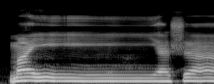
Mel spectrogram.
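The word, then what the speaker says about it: يشاء: তো এটাকে আমরা কিভাবে উচ্চারণ করব, মাইয়াশাউ। এখানে কিন্তু আমরা দেখতে পাচ্ছি যে শিনের উপরে 4 আলিফ আছে, 4 আলিফ এখানে টানতে হবে এখানে।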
